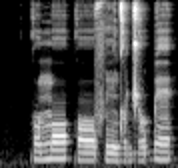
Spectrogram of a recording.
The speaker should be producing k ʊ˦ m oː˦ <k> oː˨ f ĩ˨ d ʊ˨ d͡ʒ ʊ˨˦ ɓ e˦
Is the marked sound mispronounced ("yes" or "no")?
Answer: no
